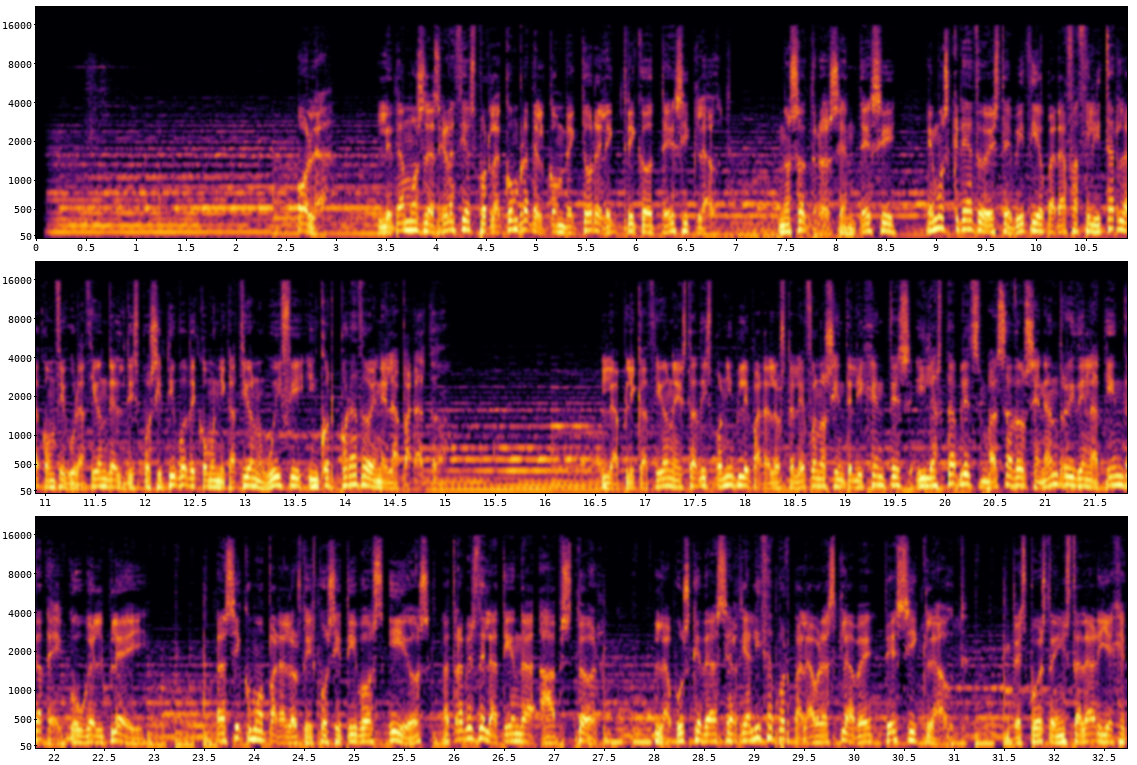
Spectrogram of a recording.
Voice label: spanish voice over male narrator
